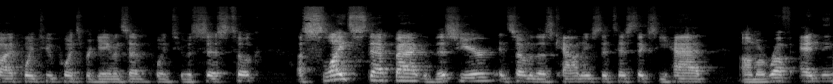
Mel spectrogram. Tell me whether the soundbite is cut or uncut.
uncut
